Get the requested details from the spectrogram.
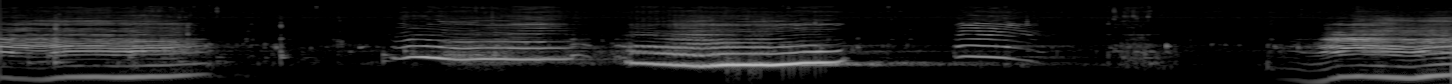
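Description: Humpback whale song: long, moaning tonal units that rise and fall, separated by short silences.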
